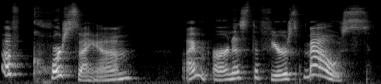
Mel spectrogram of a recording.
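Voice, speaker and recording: A woman voicing a small, fierce, boastful male mouse in a children's storybook, loud and emphatic. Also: sits high, big pitch swings, takes it slowly, gravelly, exaggerated voice. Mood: proud, boastful. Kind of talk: children's storybook read-aloud.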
